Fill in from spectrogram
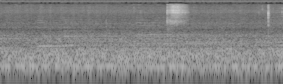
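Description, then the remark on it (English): Heavy trucks hauling mounds of trash rumble past one after another on the entrance road to the Greenbrier in Greenbrier County, West Virginia. The engines and road noise make a steady, loud low drone, with a brief hiss of air partway through and no voices. “Truck after truck coming out, just hauling mounds of trash.”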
